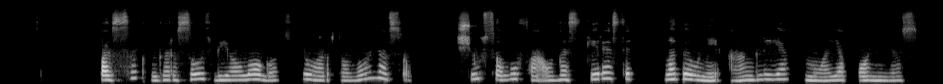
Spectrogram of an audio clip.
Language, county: Lithuanian, Kaunas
